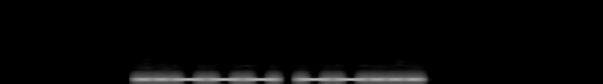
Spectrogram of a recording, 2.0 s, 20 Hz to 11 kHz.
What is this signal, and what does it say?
Morse code, heard as a keyed tone, about 40 wpm, 700 Hz. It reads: 27
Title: Common Cut Numbers - 2-Digit 40wpm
